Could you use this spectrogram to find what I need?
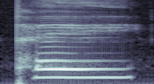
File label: "pei1", voice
